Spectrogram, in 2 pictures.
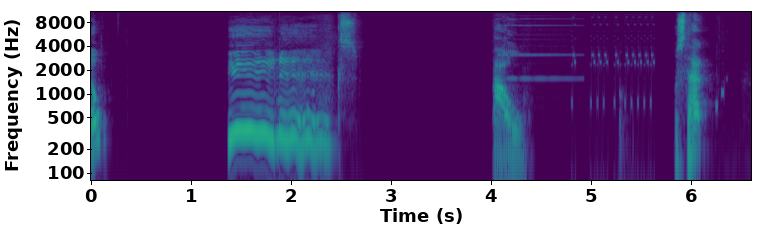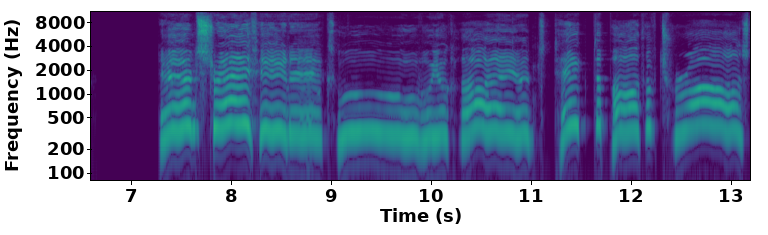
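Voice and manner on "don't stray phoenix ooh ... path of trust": spooky ghost voice, much higher. Reading game dialogue as a mysterious voice calling to the hero, spooky Mia voice. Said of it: "Ooh, spooky. Voice".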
